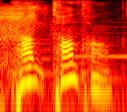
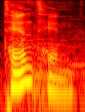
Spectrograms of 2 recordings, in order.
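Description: First: The name is said with a French pronunciation. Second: The name is said with a Greek pronunciation. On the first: "In French, ... It's Tantan" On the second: "in Greek it's Tintin"

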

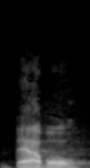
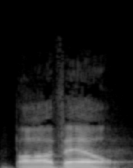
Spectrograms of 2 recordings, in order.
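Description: First: The middle consonant is a B sound. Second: The middle consonant is a V sound. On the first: This is the usual English name. The speaker calls it wrong. "we call this Babel" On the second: This is the original Hebrew name. The speaker calls it right. "if you want to say this accurately, the way they said it all those years ago, it's Bavel"

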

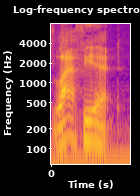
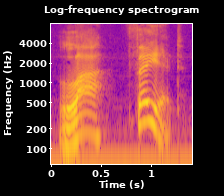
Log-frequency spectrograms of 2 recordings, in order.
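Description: First: It sounds like 'laugh-ee-ette', without a 'fay' sound. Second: It sounds like 'la-fay-ette', with a clear 'fay' sound. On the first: This is how it is said in Louisiana. "That is definitely how you're going to pronounce that word down in Louisiana" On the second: This is how it is said in Georgia. "In Georgia, it's L-A space F-A-Y-E-T-T-E"

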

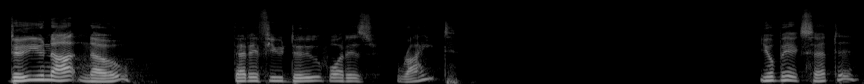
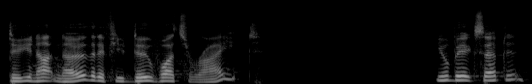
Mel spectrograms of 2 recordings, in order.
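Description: First: It is said weightily, with strong emphasis. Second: It is said lightly, without much weight.

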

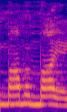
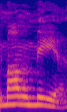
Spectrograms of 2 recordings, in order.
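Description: First: The first vowel of 'Mia' sounds like 'my'. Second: The first vowel of 'Mia' sounds like 'me'. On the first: The speaker calls it wrong. "You don't say Mama Maya" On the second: The speaker calls it right. "You say Mama Mia"

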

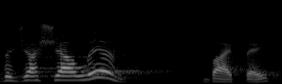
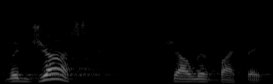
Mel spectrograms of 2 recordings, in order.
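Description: First: The stress is on the word live. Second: The stress is on the word just.

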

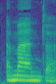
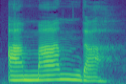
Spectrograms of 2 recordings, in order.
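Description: First: It is said with a plain English accent. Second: It is said with a Spanish accent.

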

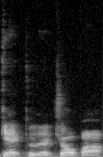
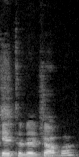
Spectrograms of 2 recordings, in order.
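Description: First: The voice falls at the end. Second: The voice rises at the end.

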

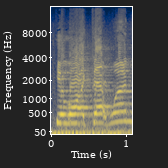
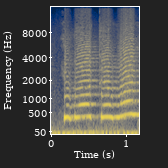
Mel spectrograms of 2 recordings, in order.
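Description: First: The voice is pitched lower. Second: The voice is pitched higher. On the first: The speaker calls it wrong. "hear this" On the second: The speaker calls it right. "But it was higher"

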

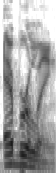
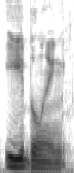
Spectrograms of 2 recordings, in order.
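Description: First: The name is said with an added R sound. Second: The name is said without an R sound. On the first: The speaker calls it wrong. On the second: The speaker calls it right.

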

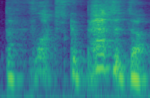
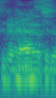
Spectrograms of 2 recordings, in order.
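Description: First: It is said in a put-on Doc voice. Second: It is said in his normal voice.

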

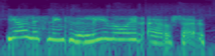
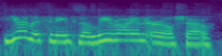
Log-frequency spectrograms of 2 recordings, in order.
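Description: First: It is said in an English accent. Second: It is said in an American accent.

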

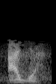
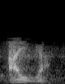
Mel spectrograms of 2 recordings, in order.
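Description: First: The word has no g sound in the middle. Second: The word has a hard g sound in the middle. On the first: The speaker calls it right. "sino haya" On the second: The speaker calls it wrong. "no se dice aiga"

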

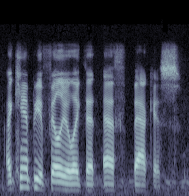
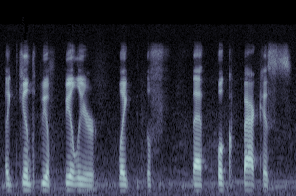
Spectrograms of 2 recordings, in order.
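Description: First: It is said in his normal voice. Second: It is said in a put-on Russian accent.

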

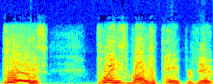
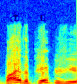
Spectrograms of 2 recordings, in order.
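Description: First: It is said in a pleading, begging tone. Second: It is said in a plain, ordinary tone.

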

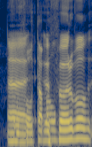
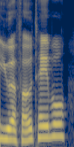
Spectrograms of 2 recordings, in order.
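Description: First: The name runs together as one blended word. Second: The name splits into 'UFO' and 'table'. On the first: This is how most people say the name. "I think that's how people say it" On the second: The name is read as the word UFO plus table. "I say UFO table"

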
